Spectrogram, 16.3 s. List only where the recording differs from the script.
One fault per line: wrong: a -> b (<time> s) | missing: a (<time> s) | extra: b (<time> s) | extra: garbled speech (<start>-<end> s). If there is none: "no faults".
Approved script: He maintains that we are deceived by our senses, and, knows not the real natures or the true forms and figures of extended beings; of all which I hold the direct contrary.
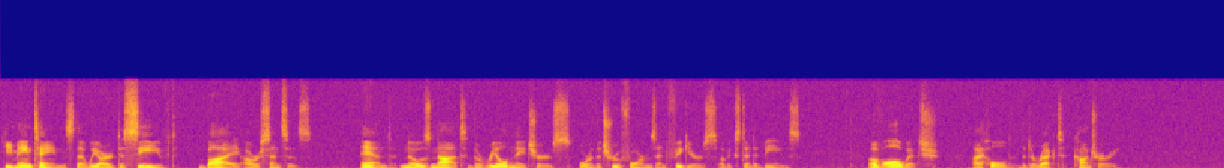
no faults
